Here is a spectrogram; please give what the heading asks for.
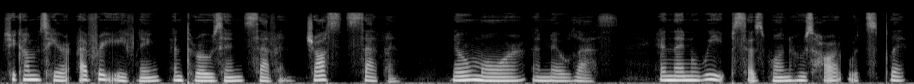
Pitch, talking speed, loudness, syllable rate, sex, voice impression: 180 Hz, 150 wpm, -17 LUFS, 4.4 syllables/s, female, feminine, slightly young, relaxed, weak, dark, soft, slightly cute, calm, reassuring, elegant, kind, modest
